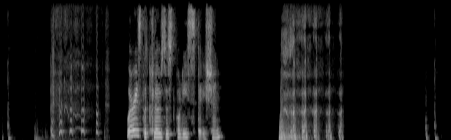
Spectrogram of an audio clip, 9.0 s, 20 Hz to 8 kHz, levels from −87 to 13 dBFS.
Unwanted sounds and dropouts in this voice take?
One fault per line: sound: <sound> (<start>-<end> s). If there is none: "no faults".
sound: laugh (0.7-2.2 s)
sound: laugh (5.6-6.9 s)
